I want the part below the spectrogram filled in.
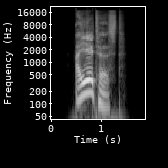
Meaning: inflection of eilen: 1. second-person singular preterite 2. second-person singular subjunctive II
- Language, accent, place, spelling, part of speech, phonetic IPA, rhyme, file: German, Germany, Berlin, eiltest, verb, [ˈaɪ̯ltəst], -aɪ̯ltəst, De-eiltest.ogg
